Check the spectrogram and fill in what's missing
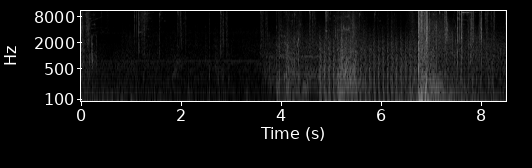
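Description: Gunfire in a Call of Duty game: quiet clicks and mechanisms at first, then a loud burst of rapid automatic fire and scattered shots, peaking in a sharp blast near the end.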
